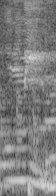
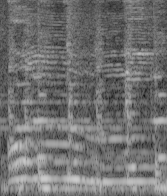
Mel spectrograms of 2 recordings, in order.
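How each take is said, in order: First: The m is short with no nasal hum. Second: The m is held with a long nasal hum. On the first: The speaker calls it wrong. "nggak boleh umi begitu" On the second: The speaker calls it right. "harus dengung dulu"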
